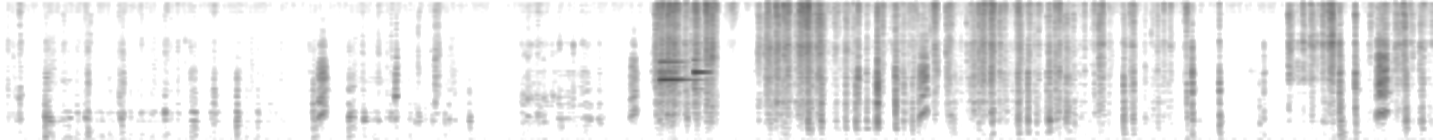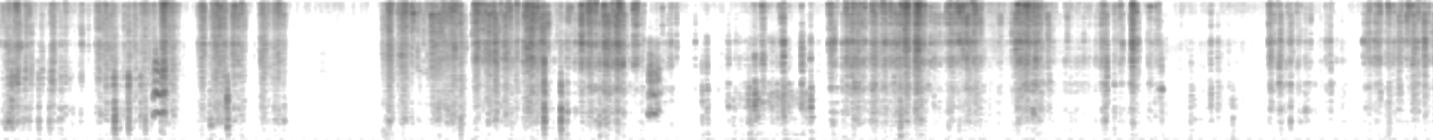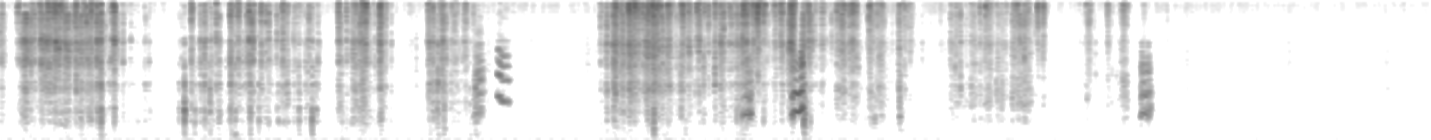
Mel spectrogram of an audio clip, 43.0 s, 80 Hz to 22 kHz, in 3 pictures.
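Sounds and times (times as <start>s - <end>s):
bag rustling and crinkling: 18.2s - 21.0s, 21.6s - 26.0s.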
